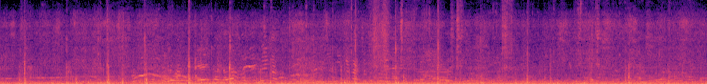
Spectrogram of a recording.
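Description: Faint talk from several people on the path, heard in snatches, over a steady low rumble.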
